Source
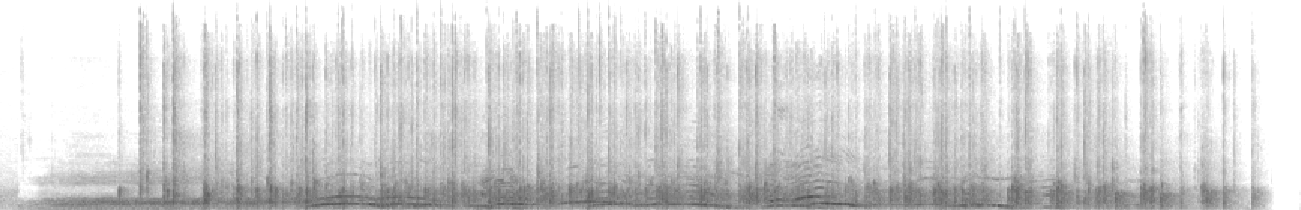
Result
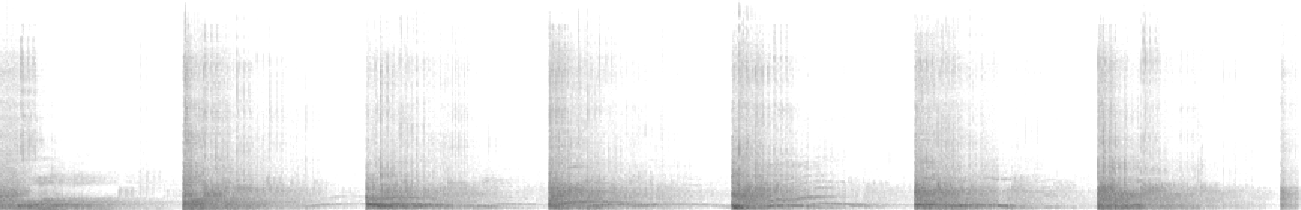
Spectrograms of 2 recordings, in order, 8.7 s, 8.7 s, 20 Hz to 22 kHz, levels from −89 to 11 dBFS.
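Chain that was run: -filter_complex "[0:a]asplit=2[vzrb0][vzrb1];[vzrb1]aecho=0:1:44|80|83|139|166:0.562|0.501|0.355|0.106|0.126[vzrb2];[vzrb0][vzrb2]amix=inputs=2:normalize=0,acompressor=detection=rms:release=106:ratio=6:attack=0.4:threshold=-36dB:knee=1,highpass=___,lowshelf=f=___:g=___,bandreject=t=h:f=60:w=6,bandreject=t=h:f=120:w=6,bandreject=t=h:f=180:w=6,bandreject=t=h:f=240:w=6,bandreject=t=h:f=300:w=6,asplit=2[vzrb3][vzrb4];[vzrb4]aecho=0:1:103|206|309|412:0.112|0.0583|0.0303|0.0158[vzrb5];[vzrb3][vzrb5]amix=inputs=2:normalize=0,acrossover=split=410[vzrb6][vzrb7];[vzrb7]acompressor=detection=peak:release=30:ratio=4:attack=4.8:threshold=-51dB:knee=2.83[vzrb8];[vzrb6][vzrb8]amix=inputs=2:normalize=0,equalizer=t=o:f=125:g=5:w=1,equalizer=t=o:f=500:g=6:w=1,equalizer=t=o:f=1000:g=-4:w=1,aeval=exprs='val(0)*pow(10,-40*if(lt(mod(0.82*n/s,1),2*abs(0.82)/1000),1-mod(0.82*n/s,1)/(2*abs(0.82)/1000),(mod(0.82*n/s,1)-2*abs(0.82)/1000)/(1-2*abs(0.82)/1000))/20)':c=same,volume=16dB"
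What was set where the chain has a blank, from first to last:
49, 95, -8.5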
